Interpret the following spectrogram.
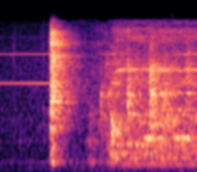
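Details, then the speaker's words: Motorcycle with low battery: screen turns on, but pressing the start button gives a click and brief fuel-pump priming whir, and the starter never turns over: no crank due to low battery. "could hear the the priming of the fuel that's what you hear there but yet the bike doesn't want to start then the reason that's happened is because the battery is low again"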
